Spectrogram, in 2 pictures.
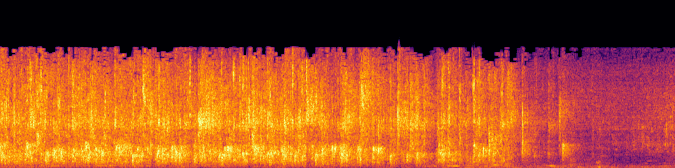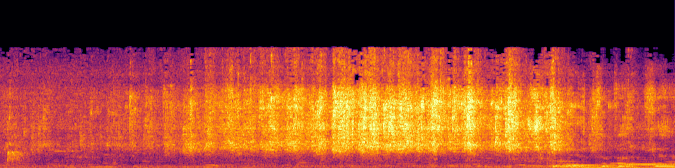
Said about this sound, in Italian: Potete applaudire.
